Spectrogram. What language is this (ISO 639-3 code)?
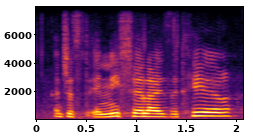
eng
